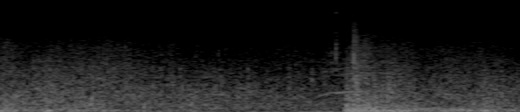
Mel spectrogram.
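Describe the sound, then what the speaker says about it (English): A single cannon shot from a sailing warship in Naval Action, one sudden heavy boom rising out of low rumbling sea and wind ambience, fairly distant and faint. "A couple of guns still loaded. Let's fire those"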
